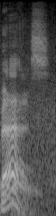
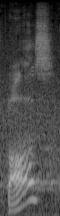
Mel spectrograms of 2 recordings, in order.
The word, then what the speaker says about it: Baz: I thought it was Shane Baz. It's Boss. I've always pronounced his name wrong.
